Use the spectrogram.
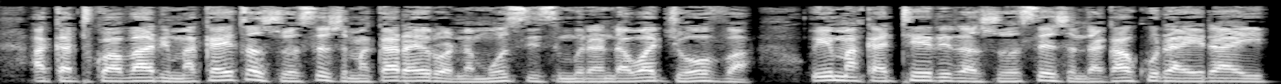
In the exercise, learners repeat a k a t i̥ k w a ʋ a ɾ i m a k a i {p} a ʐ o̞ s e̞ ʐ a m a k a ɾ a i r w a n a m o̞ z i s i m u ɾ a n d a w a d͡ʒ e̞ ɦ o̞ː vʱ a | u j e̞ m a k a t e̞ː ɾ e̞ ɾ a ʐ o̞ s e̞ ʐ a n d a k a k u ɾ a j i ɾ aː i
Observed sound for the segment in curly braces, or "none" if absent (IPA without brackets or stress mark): t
